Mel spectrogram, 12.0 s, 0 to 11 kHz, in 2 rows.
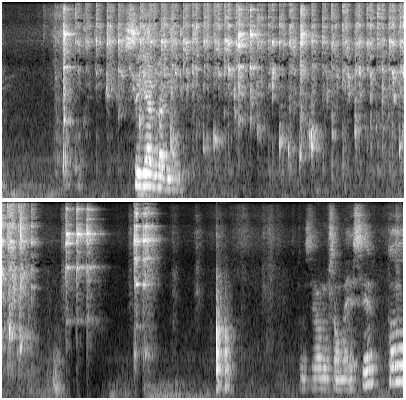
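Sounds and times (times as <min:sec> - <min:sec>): utensil clinking against bowl: 0:00.8 - 0:08.4.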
